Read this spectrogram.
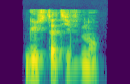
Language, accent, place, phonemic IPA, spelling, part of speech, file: French, France, Lyon, /ɡys.ta.tiv.mɑ̃/, gustativement, adverb, LL-Q150 (fra)-gustativement.wav
- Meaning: gustatorily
